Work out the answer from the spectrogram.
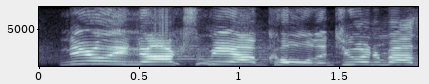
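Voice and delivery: ordinary delivery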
